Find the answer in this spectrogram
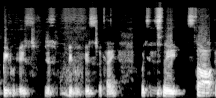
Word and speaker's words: Betelgeuse: Okay, it's actually pronounced Betelgeuse, okay, which is the star in Orion on the right shoulder.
